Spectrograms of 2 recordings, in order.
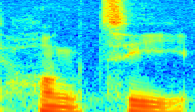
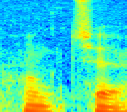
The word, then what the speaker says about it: Hongzhi: English speakers pronounce it Hong C or something like this but I think Hong sure is the right one yeah I usually don't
